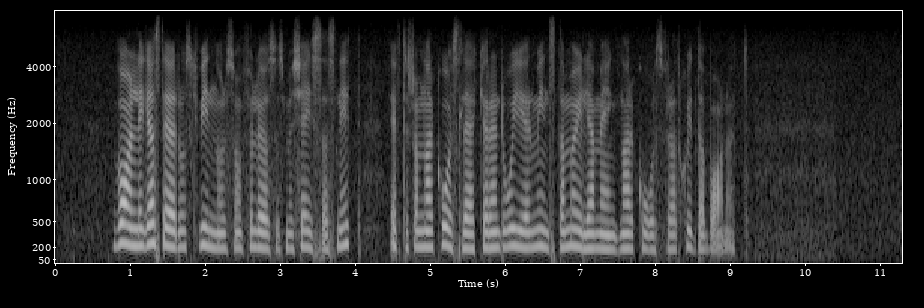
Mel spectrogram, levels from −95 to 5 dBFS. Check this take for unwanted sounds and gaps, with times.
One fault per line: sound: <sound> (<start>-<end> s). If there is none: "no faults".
no faults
